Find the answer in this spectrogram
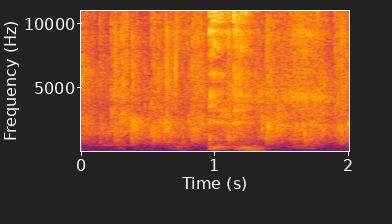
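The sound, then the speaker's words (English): Audience applause at a church worship service, a broad wash of clapping running under a speaking voice. “Can we just give them a hand?”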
